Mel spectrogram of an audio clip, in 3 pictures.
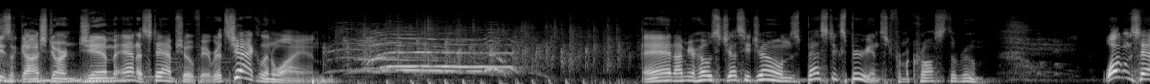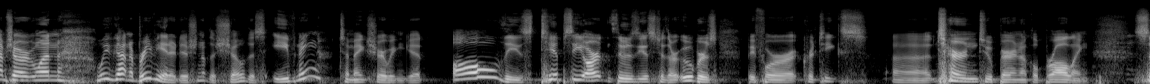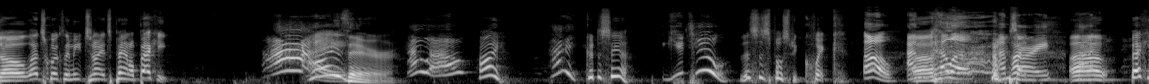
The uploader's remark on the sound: live from the Crocker Art Museum’s ArtMix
